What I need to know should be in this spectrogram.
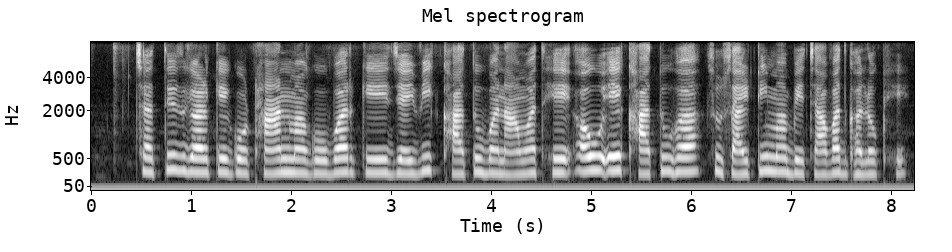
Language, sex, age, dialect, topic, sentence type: Chhattisgarhi, female, 18-24, Western/Budati/Khatahi, agriculture, statement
